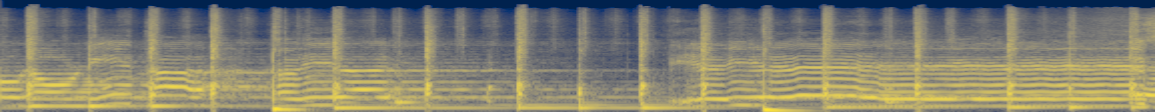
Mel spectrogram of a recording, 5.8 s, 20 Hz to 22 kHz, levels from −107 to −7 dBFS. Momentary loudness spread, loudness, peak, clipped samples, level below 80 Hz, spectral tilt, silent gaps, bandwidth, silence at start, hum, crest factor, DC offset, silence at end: 6 LU; -18 LUFS; -2 dBFS; under 0.1%; -50 dBFS; -4.5 dB/octave; none; 18 kHz; 0 s; none; 16 dB; under 0.1%; 0 s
